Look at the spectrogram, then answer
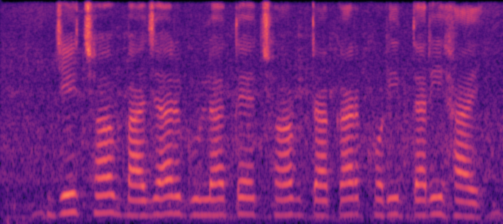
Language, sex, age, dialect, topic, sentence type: Bengali, female, 18-24, Jharkhandi, banking, statement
